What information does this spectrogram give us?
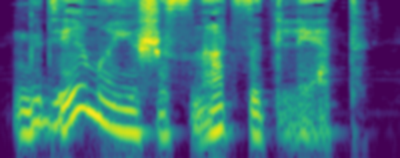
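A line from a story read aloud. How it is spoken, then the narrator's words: Dreamy drawl. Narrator (Russian): мечтательно глядя ей вслед, протянул Иван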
